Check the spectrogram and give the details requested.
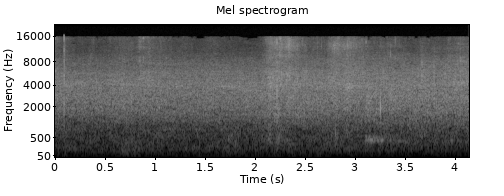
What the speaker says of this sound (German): es fängt an zu regnen. Es kommen wenige Tropfen durch, aber es regnet auf jeden Fall draus.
